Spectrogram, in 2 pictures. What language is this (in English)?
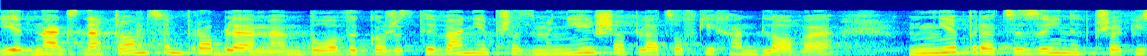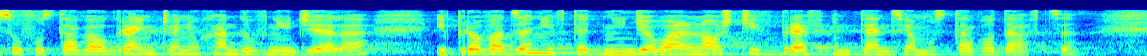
Polish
